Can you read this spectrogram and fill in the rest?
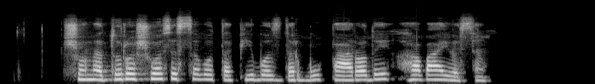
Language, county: Lithuanian, Tauragė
